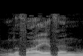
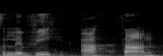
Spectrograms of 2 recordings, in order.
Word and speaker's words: Leviathan: So you do notice that I pronounce Leviathan, and you guys pronounce it in English, Leviathan. That's fine. In Hebrew, you say Leviathan. Okay? All right. Just as the last time, the last part of tan is like the word Satan. You say Satan. So that's what that last part of it is pronounced, the same as Satan.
